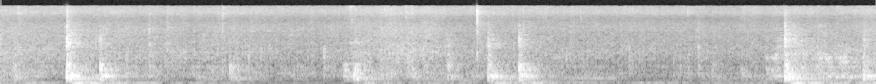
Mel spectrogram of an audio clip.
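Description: Wooden spatula stirring cooked macaroni in a pan, with scattered short knocks and scrapes against the pan, several bunched near the end.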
